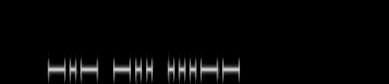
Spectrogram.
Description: Morse code, heard as a keyed tone, about 22 wpm, 700 Hz. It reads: KD3
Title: USA Call Sign Prefixes - 22wpm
